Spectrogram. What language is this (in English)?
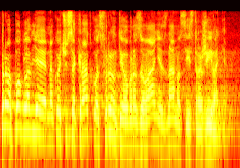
Croatian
